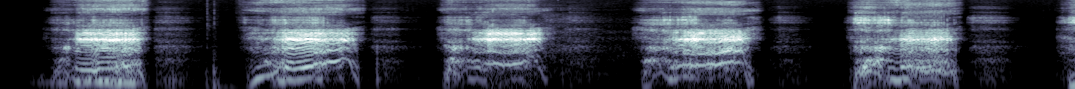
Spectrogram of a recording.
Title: Snoring Mom after an exhausting day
